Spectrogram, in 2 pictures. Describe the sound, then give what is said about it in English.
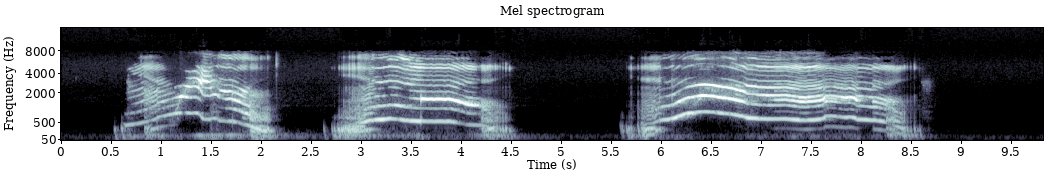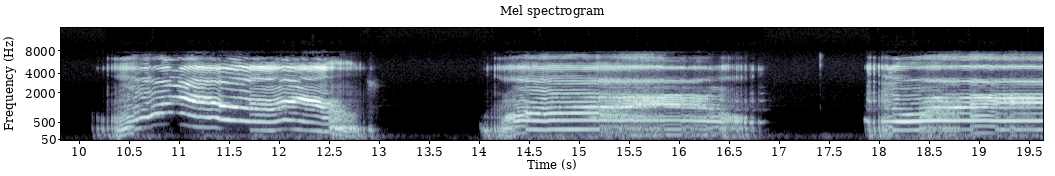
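Six long, wavering moans rise and fall in pitch, each a couple of seconds long with short pauses between, as voices imitate whale calls, fairly loud. “So let the whales come through you now.”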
